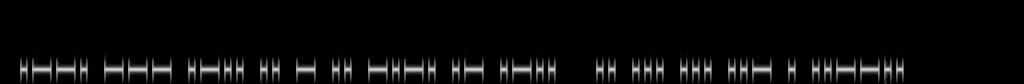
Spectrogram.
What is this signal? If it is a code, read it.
Morse code, heard as a keyed tone, about 21 wpm, 700 Hz. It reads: POLITICAL ISSUE?
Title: Sentences from Top 1000 Words - Review Part 6 - 20wpm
